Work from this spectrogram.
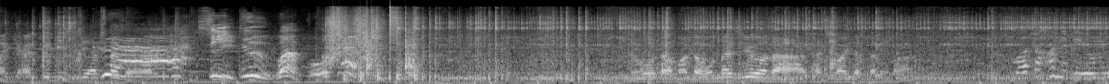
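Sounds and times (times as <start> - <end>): spinning tops whirring on plastic: 0.0 - 2.4, 3.2 - 11.0.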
